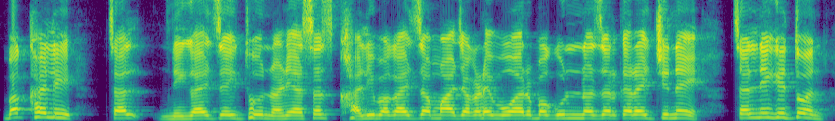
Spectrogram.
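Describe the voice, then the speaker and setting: A woman's voice: a little high, normal speed, a little mellow, lightly acted. A woman voicing a haughty young mistress of the house who orders people out with scorn. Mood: scornful. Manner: scornful, commanding.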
